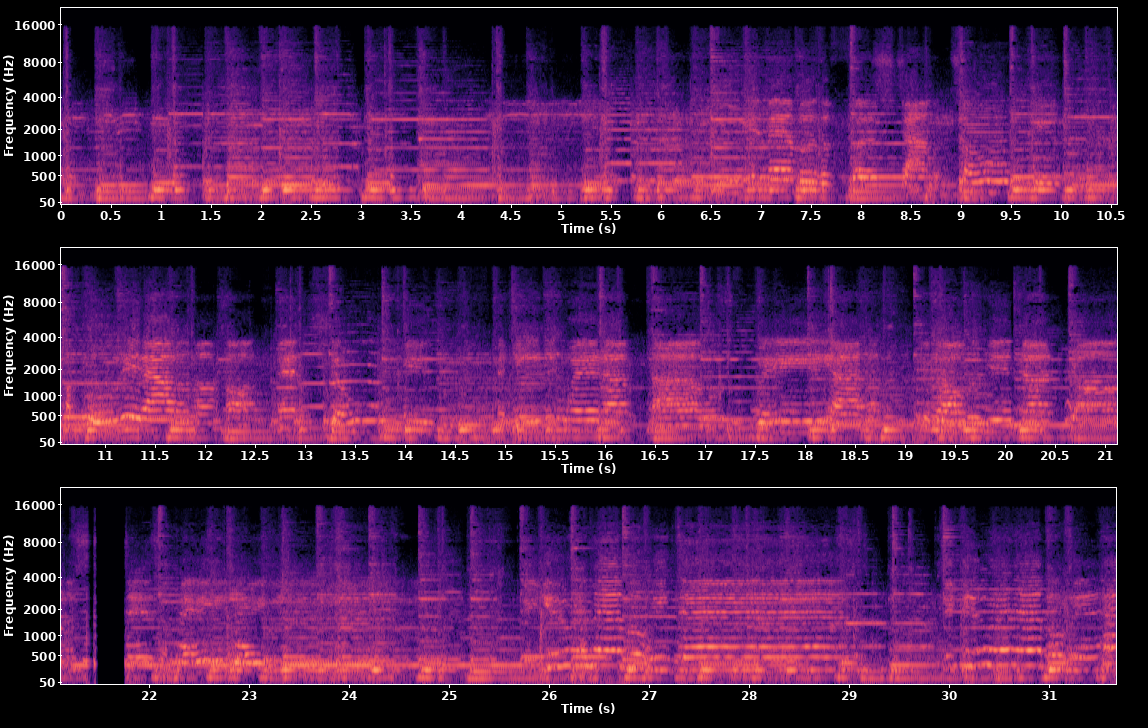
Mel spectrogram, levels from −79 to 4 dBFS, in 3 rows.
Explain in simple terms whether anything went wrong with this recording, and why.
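At 21.37 s there's a short stall from a late packet: the last sound gets held for about 65 ms while the receiver waits, so it drags slightly. Right after, from 21.46 to 21.77 s, comes a call audio freeze. A fading buzz gives way to about a quarter-second of silence, likely because packets got held up on the network, and then the sound picks up where it stopped. From 24.48 to 27.75 s and again from 29.02 to 31.64 s you get a jitter buffer speed-up. The receiver snips out tiny slices to catch up, so the sound runs about 3% and then 2% faster at the same pitch, trimming roughly a tenth and then a twentieth of a second.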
